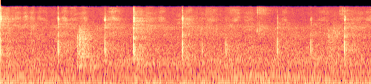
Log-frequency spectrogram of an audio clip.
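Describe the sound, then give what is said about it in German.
A name being written by hand during a lecture: soft, scratchy pen strokes and small taps at irregular intervals, fairly quiet over a low steady hum. “Also ich schreibe den Namen.”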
